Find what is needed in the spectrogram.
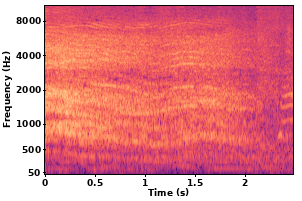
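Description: A group of children shouting together all at once, loudest at the start and fading over about two seconds.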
